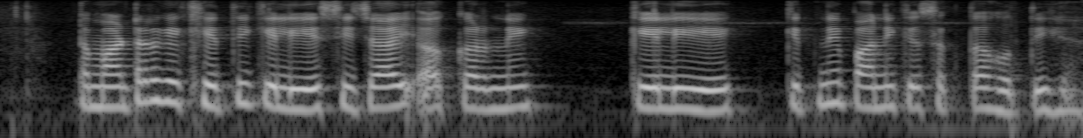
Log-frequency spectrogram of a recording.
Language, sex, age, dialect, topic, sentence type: Magahi, female, 46-50, Western, agriculture, question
